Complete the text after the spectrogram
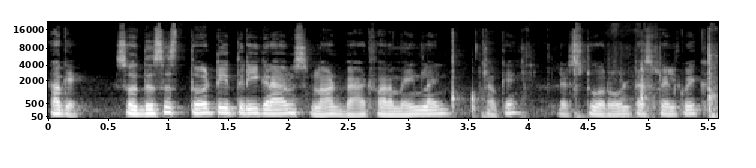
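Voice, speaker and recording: A man with a Tamil accent talks at a moderate pace and medium pitch. His tone is dark and mellow, with ordinary pitch variation. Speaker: diecast collector YouTuber. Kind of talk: unboxing review. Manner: casual, many fillers.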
